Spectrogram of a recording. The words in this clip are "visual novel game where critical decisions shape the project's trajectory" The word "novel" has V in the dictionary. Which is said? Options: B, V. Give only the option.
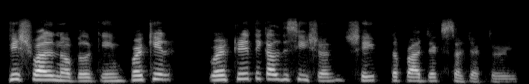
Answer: B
